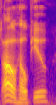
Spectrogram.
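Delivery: ordinary delivery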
